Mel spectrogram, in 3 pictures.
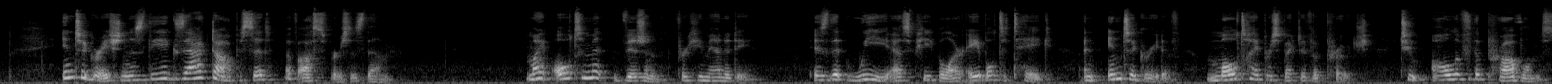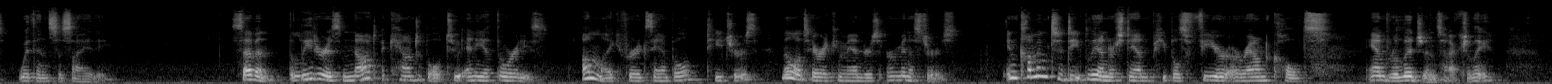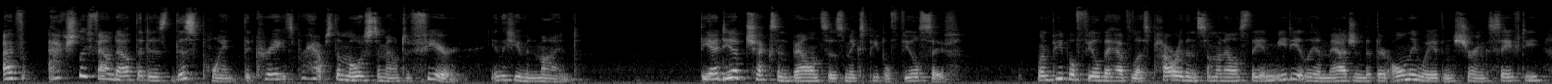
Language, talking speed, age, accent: English, 145 wpm, 40-59, American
